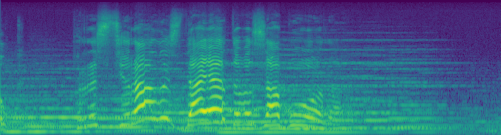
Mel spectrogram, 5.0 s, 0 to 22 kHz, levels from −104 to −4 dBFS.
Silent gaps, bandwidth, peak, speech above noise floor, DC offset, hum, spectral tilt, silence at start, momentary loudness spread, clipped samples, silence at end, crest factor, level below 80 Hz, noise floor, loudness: none; 15.5 kHz; -4 dBFS; 27 dB; under 0.1%; none; -4 dB/octave; 0 s; 20 LU; under 0.1%; 0.05 s; 18 dB; -64 dBFS; -47 dBFS; -20 LUFS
